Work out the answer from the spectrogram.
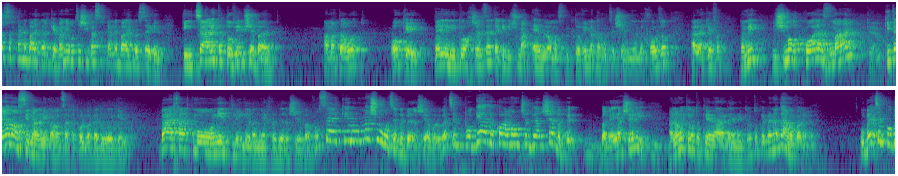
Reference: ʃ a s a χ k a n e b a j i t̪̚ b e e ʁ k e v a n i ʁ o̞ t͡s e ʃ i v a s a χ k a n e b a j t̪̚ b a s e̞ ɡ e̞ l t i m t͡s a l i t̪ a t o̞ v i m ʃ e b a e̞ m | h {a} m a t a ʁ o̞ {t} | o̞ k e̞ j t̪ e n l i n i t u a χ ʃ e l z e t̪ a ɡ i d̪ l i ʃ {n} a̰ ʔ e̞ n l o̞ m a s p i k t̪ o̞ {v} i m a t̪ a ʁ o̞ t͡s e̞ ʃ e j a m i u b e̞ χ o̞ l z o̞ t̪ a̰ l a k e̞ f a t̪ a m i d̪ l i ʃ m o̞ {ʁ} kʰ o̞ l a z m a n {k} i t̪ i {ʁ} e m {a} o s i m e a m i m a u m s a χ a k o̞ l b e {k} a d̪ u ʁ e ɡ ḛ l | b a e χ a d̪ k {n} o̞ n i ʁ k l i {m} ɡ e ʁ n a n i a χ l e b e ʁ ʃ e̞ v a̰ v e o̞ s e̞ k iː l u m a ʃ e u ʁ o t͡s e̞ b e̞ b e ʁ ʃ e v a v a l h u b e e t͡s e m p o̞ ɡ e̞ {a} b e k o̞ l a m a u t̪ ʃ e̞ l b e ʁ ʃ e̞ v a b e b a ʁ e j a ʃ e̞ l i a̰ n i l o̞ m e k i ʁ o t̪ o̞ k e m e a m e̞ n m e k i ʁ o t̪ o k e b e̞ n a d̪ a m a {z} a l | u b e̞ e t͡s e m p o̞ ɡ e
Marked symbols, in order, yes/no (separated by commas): yes, yes, no, yes, yes, yes, yes, yes, yes, no, no, yes, no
